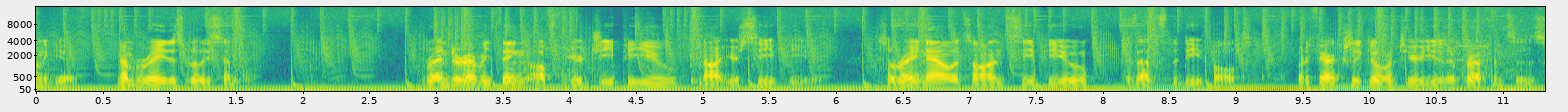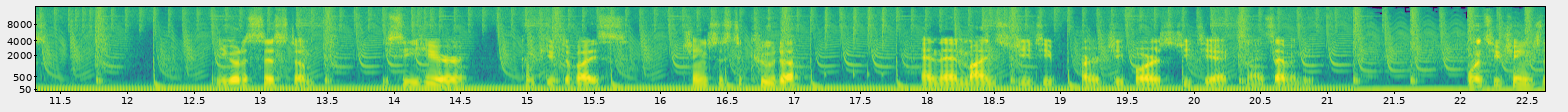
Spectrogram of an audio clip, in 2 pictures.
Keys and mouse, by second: 1.7-5.8 middle drag, 5.9-11.2 drag.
